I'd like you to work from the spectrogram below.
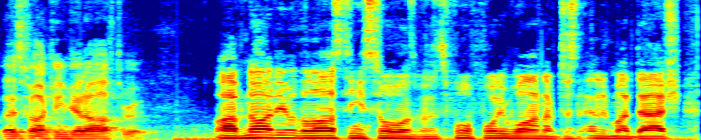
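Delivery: usual speaking voice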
